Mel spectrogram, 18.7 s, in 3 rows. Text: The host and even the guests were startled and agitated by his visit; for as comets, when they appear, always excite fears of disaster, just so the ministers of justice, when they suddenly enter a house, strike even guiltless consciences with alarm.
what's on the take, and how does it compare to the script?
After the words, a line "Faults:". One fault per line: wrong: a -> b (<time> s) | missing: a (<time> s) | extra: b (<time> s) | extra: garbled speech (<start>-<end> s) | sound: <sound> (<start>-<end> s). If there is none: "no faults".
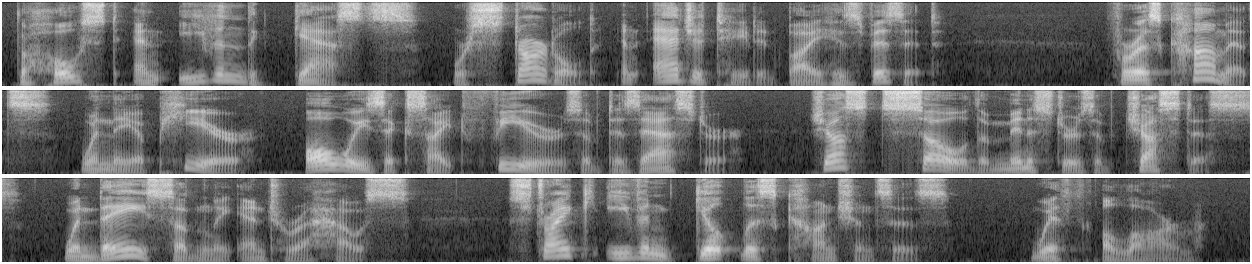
The host and even the guests were startled and agitated by his visit; for as comets, when they appear, always excite fears of disaster, just so the ministers of justice, when they suddenly enter a house, strike even guiltless consciences with alarm.
Faults:
no faults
